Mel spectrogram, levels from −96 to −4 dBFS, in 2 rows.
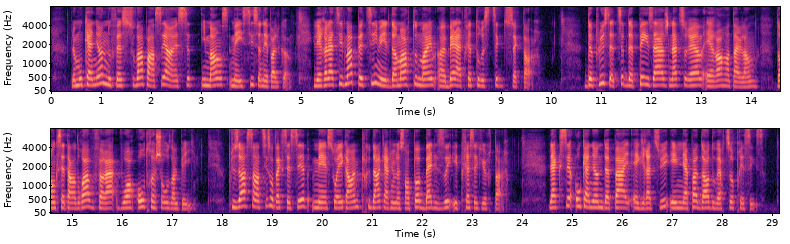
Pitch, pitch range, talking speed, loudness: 210 Hz, 195-230 Hz, 185 wpm, -21 LUFS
